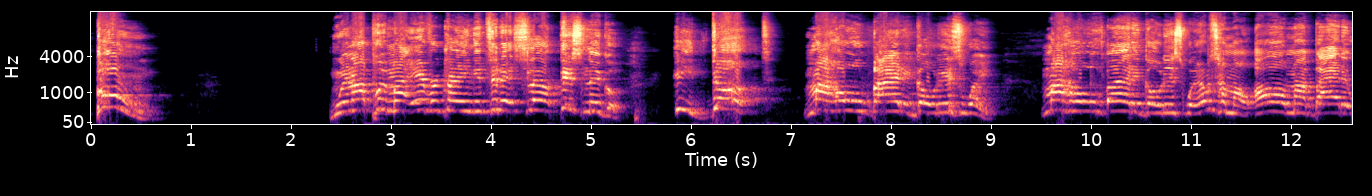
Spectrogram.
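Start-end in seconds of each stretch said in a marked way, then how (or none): 0.0-0.7 imitated slap boom. Acting out the big slap. 2.4-10.1 climbing into a shout at the punchline; excited retelling. Retold or imitated. Telling friends how his big slap missed, rising to a shout.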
